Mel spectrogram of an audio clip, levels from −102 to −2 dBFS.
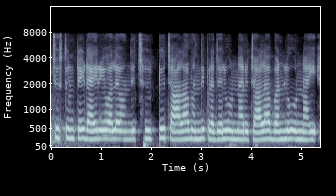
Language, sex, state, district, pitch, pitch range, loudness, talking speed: Telugu, female, Telangana, Nalgonda, 220 Hz, 210-225 Hz, -22 LUFS, 135 wpm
